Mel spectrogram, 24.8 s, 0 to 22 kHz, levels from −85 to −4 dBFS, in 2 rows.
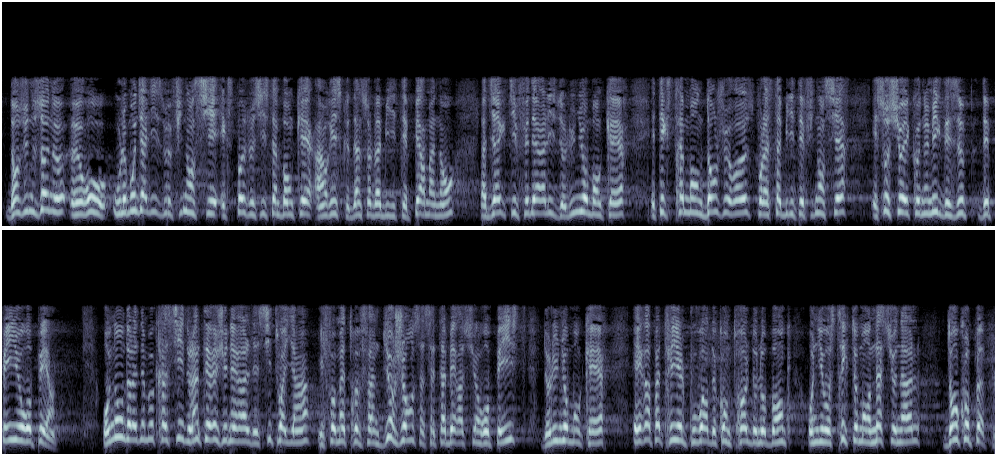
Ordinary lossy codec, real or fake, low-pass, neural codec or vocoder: AAC, 48 kbps; real; 5.4 kHz; none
